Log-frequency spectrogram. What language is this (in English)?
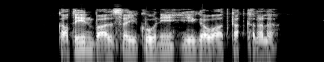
Tigre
